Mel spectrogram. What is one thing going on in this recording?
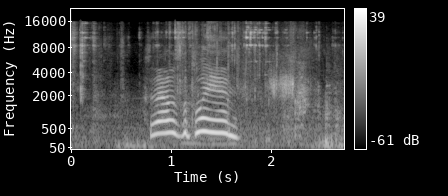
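A dog lets out two loud, high whines close by.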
